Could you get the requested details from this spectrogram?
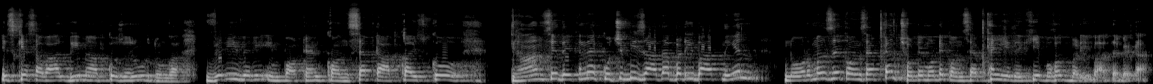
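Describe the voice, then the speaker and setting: Young guy teaching accounts, high mellow voice, super chatty, keeps asking the class questions, echoey room. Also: a little fast. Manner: chatty, fills the lecture with rhetorical questions and calls students "beta". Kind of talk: recorded lecture.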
